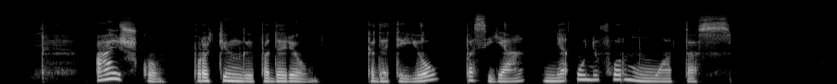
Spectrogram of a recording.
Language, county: Lithuanian, Klaipėda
